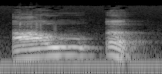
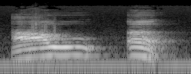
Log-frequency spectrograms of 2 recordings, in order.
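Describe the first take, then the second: Both takes have the same delivery.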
